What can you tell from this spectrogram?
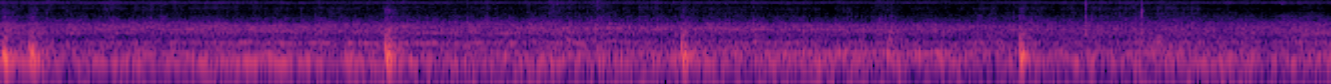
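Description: HO-scale model freight train rolling along the track, a steady running hum with a sharp click every second and a half or so, the loudest right at the start.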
